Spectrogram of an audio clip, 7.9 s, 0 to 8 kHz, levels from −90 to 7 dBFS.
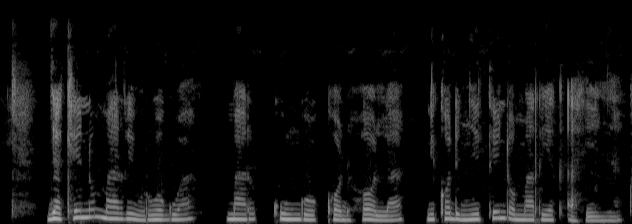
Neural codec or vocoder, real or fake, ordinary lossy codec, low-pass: none; real; none; 7.2 kHz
